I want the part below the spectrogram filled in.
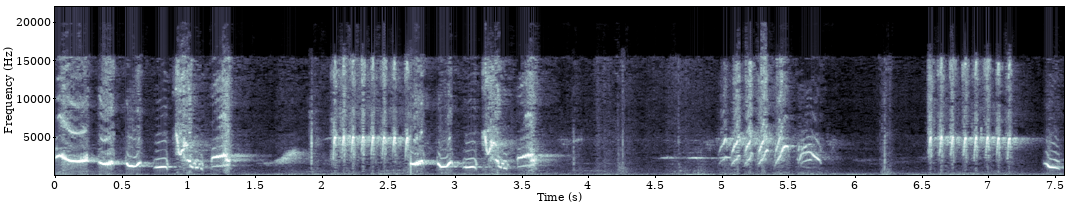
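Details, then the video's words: Daily white-rumped shama song meant to spur birds to sing all day: rich warbled whistles, short pauses, then bursts of dense high buzzy trills and a thin steady whistle, delivered in separate varied phrases. "Suara Harian Paling Stabil untuk Murai Batu"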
